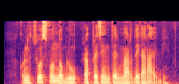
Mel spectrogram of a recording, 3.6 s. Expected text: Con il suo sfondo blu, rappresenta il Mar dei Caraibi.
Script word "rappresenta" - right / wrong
right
